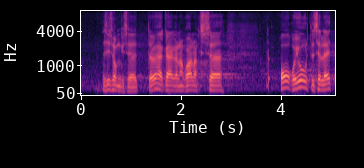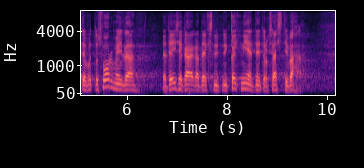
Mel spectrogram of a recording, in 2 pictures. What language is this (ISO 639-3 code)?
est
